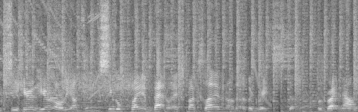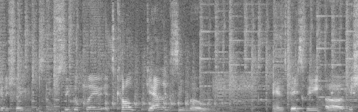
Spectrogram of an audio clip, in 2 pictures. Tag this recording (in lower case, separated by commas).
music, speech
